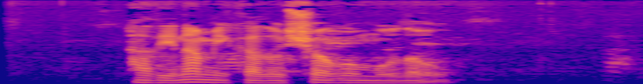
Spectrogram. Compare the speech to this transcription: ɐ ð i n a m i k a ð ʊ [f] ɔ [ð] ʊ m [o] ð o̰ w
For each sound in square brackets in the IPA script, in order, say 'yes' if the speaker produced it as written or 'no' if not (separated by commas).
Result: no, no, no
